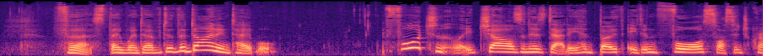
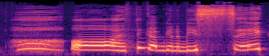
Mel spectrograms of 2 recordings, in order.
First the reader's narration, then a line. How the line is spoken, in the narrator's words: wailed Lucy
